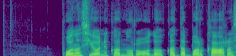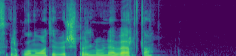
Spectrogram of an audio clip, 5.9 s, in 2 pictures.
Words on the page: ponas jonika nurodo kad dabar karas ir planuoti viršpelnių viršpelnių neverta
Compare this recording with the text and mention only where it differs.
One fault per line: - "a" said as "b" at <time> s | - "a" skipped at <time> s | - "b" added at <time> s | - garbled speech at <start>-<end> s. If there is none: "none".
- "viršpelnių" skipped at 4.2 s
